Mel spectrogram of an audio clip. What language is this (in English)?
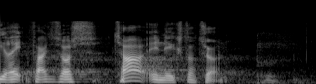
Danish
